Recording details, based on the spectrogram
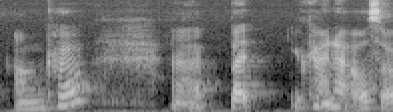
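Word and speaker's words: Anke: to a nuke um this may not work as well in the states because when there's an e at the end an american may say inc and if they've never heard the name so that's not really as pretty as anka but you kind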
